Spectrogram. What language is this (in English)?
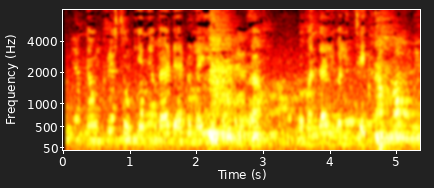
Swahili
